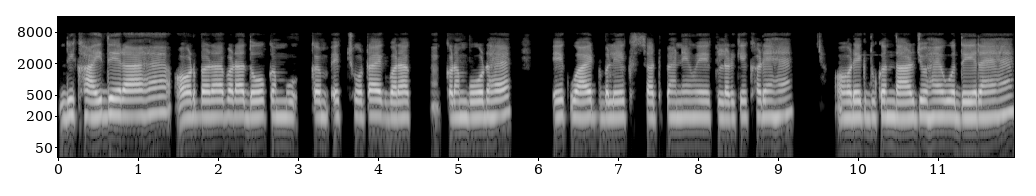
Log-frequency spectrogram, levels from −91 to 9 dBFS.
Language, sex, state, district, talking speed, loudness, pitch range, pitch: Hindi, female, Bihar, Vaishali, 175 wpm, -17 LUFS, 190-200 Hz, 195 Hz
